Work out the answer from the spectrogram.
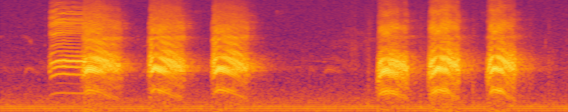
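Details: Two young American crows fly in and beg for food with nasal versions of adult calls: six harsh, nasal caws in two groups of three, each about half a second with roughly one-second pauses; spring, backyard edge of woods.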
